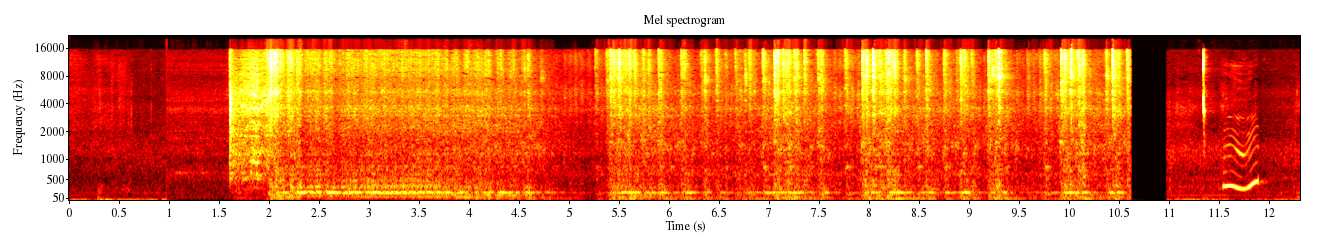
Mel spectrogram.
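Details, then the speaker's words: Corvette, first fire-up with MAP sensor missing and boost controller not yet done: cranks, catches, runs unevenly with surging lumpy revs, then dies; rough running from the missing MAP sensor. "as you guys seen, Alfonso's car fired up, kinda. It is missing the map sensor, and it's got a bunch of stuff going on,"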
